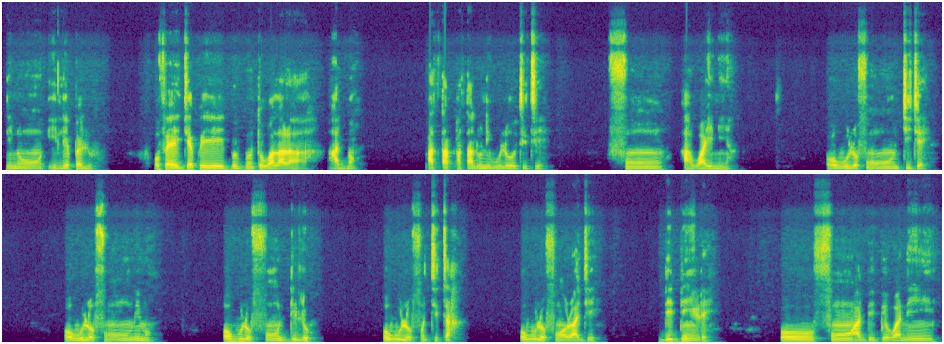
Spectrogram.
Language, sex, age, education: Yoruba, male, 60+, tertiary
